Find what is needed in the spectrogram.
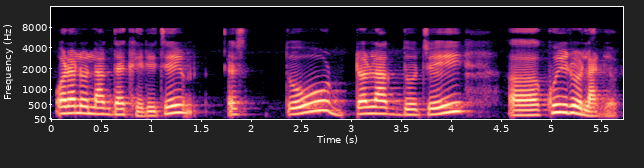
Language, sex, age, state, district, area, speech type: Nepali, female, 30-45, West Bengal, Kalimpong, rural, spontaneous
